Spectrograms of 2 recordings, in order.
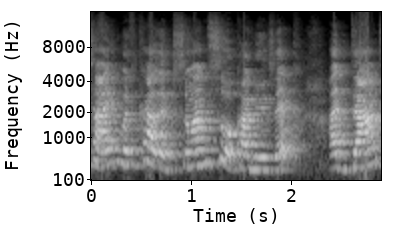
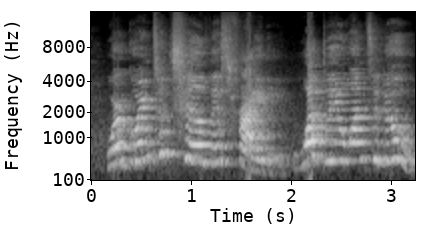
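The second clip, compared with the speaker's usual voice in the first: pitched-up American accent; 5 semitones higher than usual. Contrasting what an American and a Trinidadian would say: imitating an American. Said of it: "An American would say".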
